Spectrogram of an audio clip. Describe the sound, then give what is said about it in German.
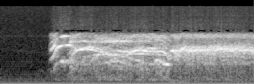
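Hysterical women scream together as a door is opened, a loud, shrill and continuous wall of overlapping high-pitched voices that bursts in suddenly and holds without a break. “wenn ich die Tür aufmache, brüllen die mir entgegen, vollkommen hysterisch. Soll ich mal die Tür aufmachen?”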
